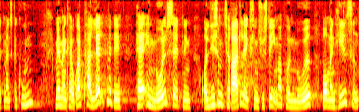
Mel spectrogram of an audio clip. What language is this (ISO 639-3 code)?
dan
